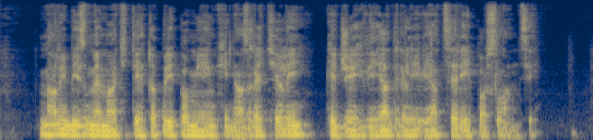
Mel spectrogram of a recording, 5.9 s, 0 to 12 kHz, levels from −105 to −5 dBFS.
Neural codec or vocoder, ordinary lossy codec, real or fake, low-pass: vocoder, 44.1 kHz, 128 mel bands, Pupu-Vocoder; Opus, 64 kbps; fake; 10.8 kHz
